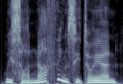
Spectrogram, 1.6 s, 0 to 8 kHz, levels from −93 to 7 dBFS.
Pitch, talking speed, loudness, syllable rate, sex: 205 Hz, 145 wpm, -14 LUFS, 4.1 syllables/s, female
